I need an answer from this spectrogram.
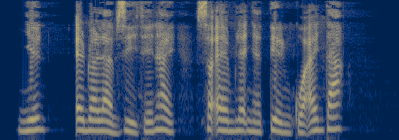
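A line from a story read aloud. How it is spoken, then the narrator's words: Slightly sharp voice. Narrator (Vietnamese): giọng nói có chút gắt lên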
